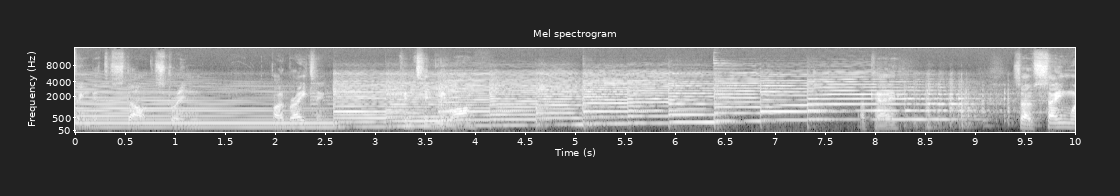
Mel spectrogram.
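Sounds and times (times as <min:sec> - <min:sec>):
electric guitar hammer-on notes: 0:00.0 - 0:10.0.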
